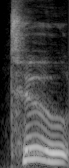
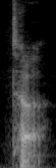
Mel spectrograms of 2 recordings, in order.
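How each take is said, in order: First: The vowel is a full oo sound. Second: The vowel is a soft reduced uh sound. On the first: "like one, two, is the strong pronunciation" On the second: "The weak pronunciation is ta"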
